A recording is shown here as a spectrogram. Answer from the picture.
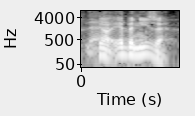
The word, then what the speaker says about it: Ebenezer: Ebenezer.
